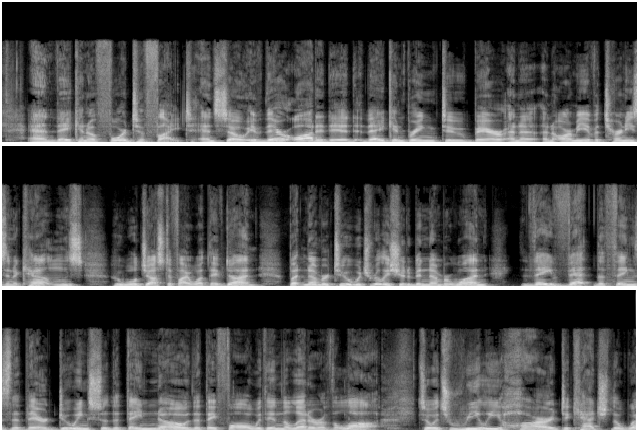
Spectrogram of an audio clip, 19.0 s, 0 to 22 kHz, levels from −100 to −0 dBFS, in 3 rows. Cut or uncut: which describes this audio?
cut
